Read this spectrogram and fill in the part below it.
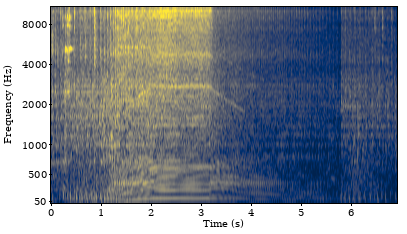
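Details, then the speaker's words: Honda GX160 5.5 generator with a previously botched carburettor, throttle found stuck: engine climbs to a hard strained scream, holds flat out, then winds down; overspeeding, cause not yet found. "That's revved out to the max there. Not good for anything."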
